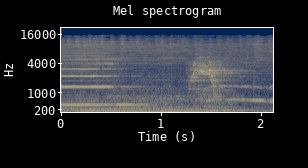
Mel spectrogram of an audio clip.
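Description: Live rock band's final held chord of guitar and bass ringing out and dying away about three-quarters of the way through, then a short shout with a gliding pitch near the end.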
